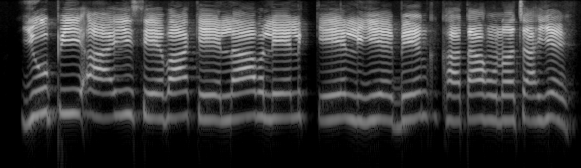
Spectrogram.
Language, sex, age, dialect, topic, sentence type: Maithili, female, 18-24, Eastern / Thethi, banking, question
